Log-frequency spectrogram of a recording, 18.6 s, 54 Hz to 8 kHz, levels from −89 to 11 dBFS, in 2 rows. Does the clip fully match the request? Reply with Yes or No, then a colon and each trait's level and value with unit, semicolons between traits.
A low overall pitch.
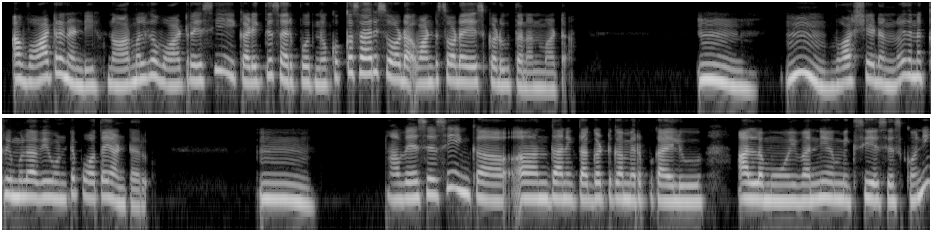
No: high, 225 Hz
